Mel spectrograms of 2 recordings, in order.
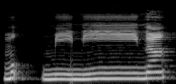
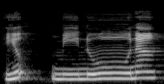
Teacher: اب اس میں حمزہ ساکن ہے تو اس کو جھٹکا دے کر پڑھا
